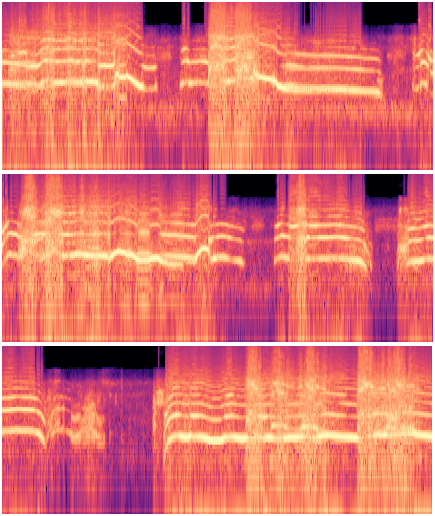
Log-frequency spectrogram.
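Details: A pug and Boston terrier cross howls like a wolf, unprompted: a series of loud, drawn-out tonal howls, each dipping and sliding in pitch, separated by short breaths and brief silences.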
